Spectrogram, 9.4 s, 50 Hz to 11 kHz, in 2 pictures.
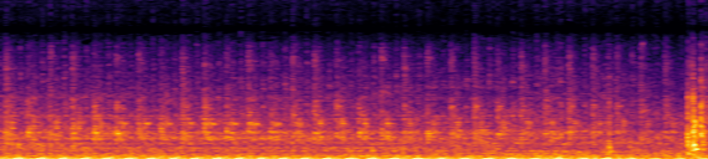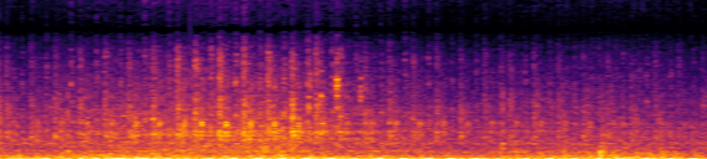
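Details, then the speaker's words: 1977 Jeep Wagoneer, AMC 360 V8, automatic, Edelbrock 1409 600 CFM marine carb, seems to run rich: steady low idle with fast, loosely even tapping and heavy blue smoke; owner suspects worn rings burning oil; blue exhaust smoke. "wow Smokey Joe that's probably the Rings right we'll put some thick really thick oil in her and see see what that does"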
